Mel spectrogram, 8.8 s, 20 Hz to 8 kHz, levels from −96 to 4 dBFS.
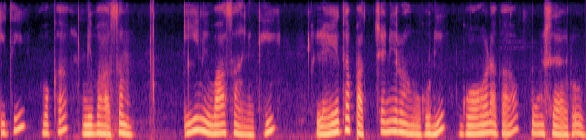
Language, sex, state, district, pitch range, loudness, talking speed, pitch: Telugu, female, Andhra Pradesh, Krishna, 170-205 Hz, -14 LUFS, 75 wpm, 180 Hz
